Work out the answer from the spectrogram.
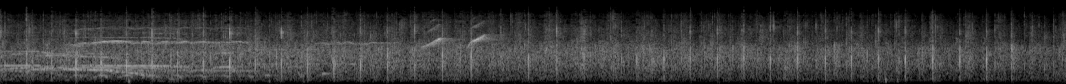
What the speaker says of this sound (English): if we could just give a huge round of applause for Cory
